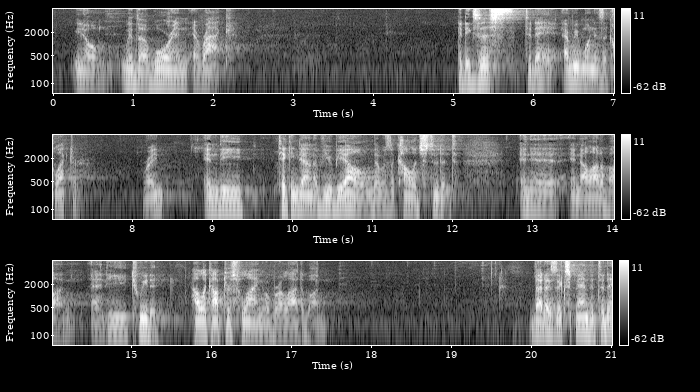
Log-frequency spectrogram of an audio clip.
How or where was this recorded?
live audience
